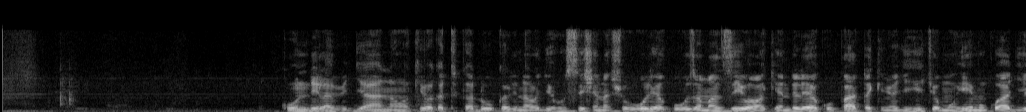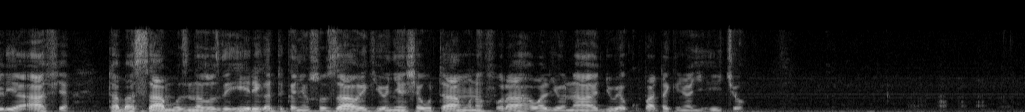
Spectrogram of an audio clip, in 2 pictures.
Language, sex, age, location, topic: Swahili, male, 18-24, Dar es Salaam, finance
